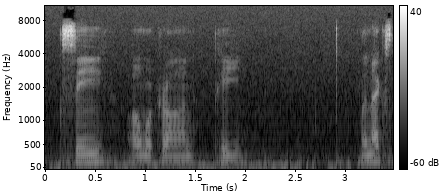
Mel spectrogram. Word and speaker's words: Omicron: be like ocean and this is the Oh like in the word note in English shorter a little bit shorter again that distinction is not made but we pronounce it as Omicron so like logos this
